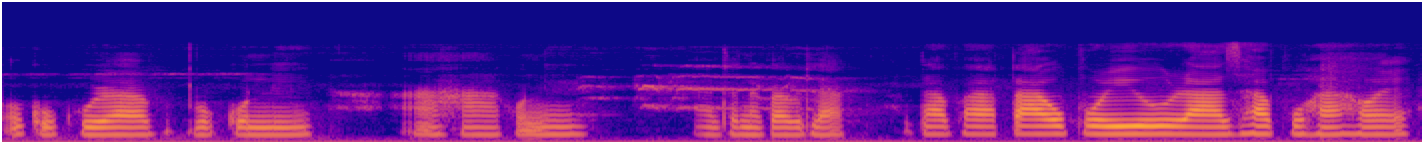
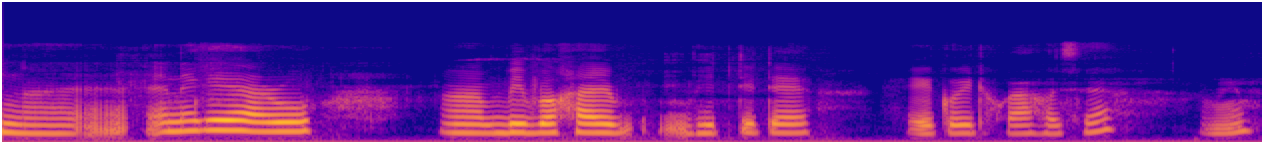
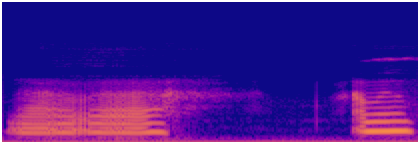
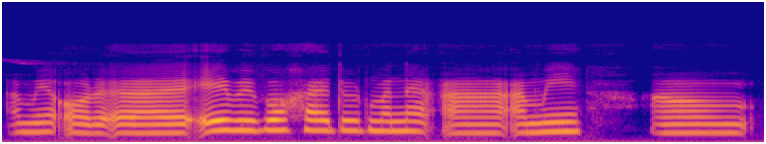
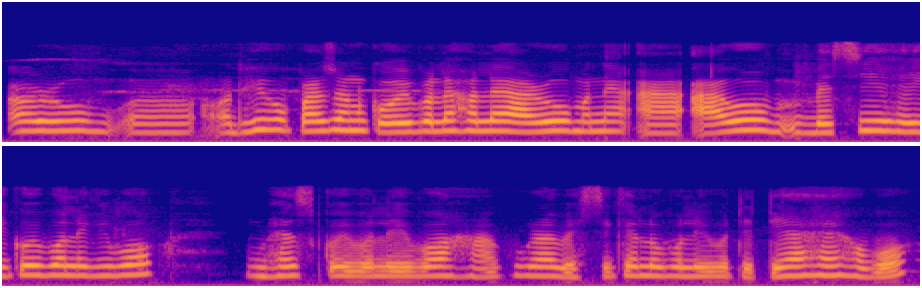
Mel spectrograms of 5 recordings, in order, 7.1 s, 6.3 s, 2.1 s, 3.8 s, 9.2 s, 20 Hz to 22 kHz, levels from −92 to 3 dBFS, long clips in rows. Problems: none marked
